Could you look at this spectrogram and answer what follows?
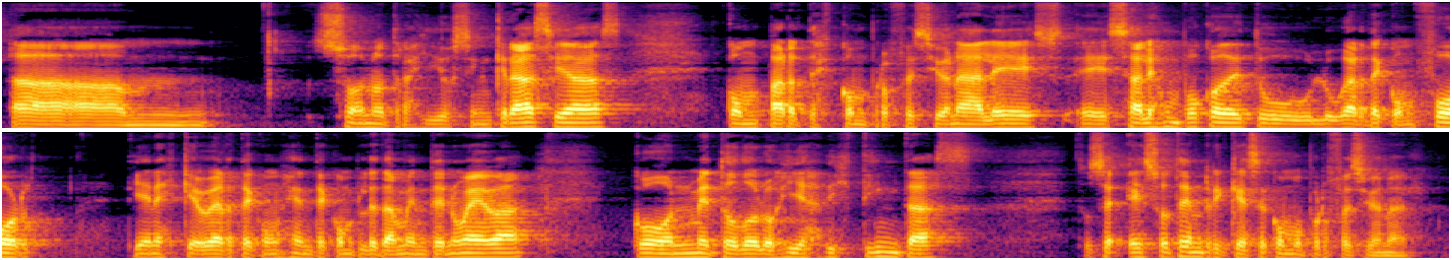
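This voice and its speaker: A young Venezuelan man with a Venezuelan Spanish accent, a researcher answering interview questions in a measured way with frequent pauses. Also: fairly low pitch, fairly even intonation, a bit bright. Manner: measured, many filler "eh" pauses.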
